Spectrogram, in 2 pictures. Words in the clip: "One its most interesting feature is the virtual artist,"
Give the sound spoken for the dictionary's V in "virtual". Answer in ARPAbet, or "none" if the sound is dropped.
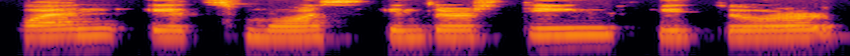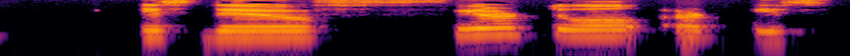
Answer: F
